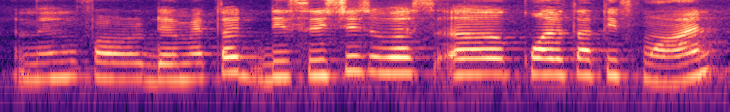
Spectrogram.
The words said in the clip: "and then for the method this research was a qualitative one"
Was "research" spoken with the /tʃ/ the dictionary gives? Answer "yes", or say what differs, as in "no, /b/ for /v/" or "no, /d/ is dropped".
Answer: no, /s/ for /tʃ/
